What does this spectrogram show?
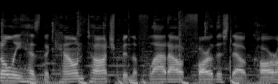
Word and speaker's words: Countach: The mid-engine Countach, pronounced Countach, had evolved into a spectacle of wild flares,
